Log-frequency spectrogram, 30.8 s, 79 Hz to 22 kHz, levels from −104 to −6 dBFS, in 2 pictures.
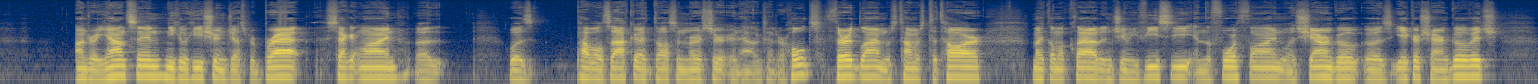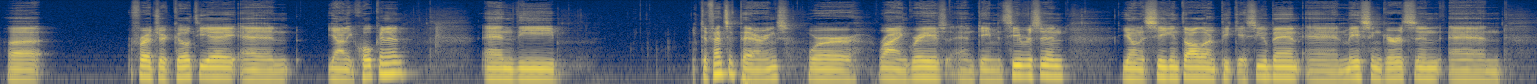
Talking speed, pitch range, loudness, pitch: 125 wpm, 105-125 Hz, -22 LUFS, 115 Hz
